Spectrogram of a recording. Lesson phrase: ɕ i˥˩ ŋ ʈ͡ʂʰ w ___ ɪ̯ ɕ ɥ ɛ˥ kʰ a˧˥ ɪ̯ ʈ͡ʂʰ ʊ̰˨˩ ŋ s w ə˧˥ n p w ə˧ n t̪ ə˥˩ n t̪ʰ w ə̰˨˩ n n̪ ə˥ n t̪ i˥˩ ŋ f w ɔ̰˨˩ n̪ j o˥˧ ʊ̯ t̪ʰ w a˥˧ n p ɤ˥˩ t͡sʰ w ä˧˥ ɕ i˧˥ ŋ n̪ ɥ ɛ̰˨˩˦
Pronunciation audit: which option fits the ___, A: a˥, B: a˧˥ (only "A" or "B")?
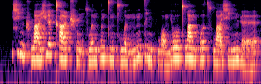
B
